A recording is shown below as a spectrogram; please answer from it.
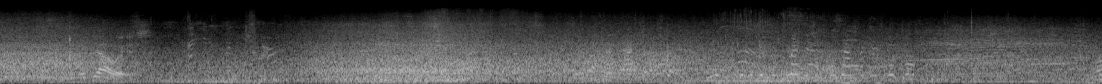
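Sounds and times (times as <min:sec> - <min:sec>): sea waves washing on shore: 0:02.4 - 0:11.0.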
